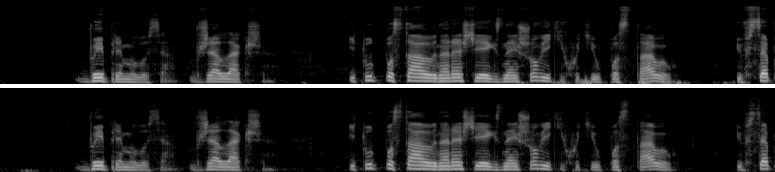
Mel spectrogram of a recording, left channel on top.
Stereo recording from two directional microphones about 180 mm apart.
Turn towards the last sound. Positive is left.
turn(degrees=15)  # may be behind; listen again after turning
